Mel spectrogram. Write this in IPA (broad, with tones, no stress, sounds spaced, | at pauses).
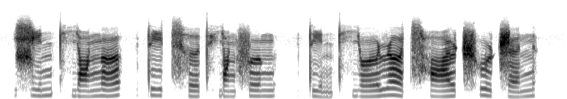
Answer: ɕ i˧˥ n t̪ʰ j ɑ˧˥ ŋ ɤ˧˥ | t̪ i˥ t͡sʰ ɹ̩˧˥ t̪ʰ j ɑ˧ ŋ f ʊ˥ ŋ | t̪ ḭ˨˩ n t̪ʰ j o˧˥ ʊ̯ ɻ ɤ˥˩ t͡sʰ ɑ˧˥ ʊ̯ ʈ͡ʂʰ u˥˩ ʈ͡ʂ ə˧˥ n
